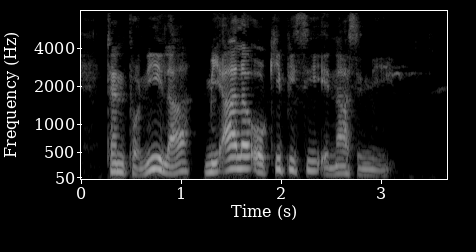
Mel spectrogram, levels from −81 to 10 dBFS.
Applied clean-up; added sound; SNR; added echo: none; none; none; none.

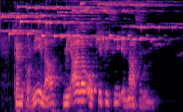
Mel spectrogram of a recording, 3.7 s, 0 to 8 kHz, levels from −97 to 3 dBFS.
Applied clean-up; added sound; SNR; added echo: classical method WPE with log-MMSE.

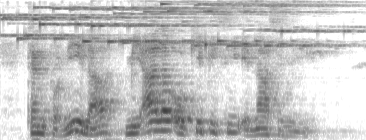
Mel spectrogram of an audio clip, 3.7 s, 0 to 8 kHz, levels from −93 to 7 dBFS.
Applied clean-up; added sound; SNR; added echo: none; Chime; 2 dB; reverberation time 0.6 s.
